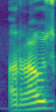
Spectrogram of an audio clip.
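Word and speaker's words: arouse: इसकी मीनिंग को याद रखने के लिए अराउज में की मीनिंग रोज, अराउज रोज, इसकी मीनिंग रोज रोज की तरह इसका प्रोनाउंसिएशन हो रहा है।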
